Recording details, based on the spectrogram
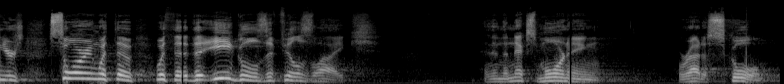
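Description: A man preaching a sermon as a pastor, animated and rising to impassioned pleading. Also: a little high. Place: church stage. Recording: long reverb of a church hall.

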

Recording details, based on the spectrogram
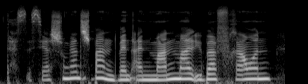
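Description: A woman's voice: on the high side, steady tone, normal speed, a little mellow, dry recording, studio quality. A German woman co-hosting a podcast, chatting casually with her co-host and often using fillers and laughing. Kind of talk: casual chat. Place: home room with windows closed.

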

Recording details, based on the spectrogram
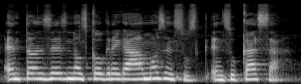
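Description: A woman's voice: on the high side, fairly even intonation, normal speed, dark tone. A young woman from the United States, a guest on an interview show, telling her faith story in a hesitant way with many fillers and restarts. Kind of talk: testimony interview.

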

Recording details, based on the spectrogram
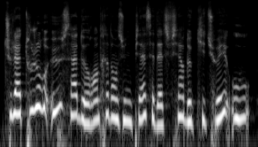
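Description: A woman's voice: high-pitched, lively intonation, fairly quick, warm tone. Woman podcast host, reads the intro, then chats and asks stuff. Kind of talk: scripted intro then casual interview.

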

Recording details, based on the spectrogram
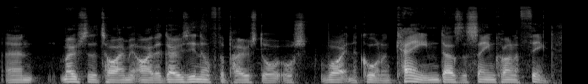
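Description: Hoarse man chatting football. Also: fairly low pitch, steady tone, fairly quick. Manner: rambling, frequent restarts and fillers. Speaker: football podcast host. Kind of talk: casual solo podcast chat.

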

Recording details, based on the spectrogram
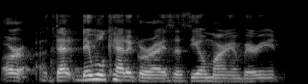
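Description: Young woman hyping up her podcast, slangy, says like a lot, kinda low voice. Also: brisk. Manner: upbeat, slangy, lots of "like". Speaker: podcast co-host. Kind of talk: casual chat.

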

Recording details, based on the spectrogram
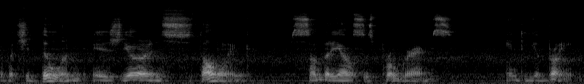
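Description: A man's voice: deep voice, slight background noise. A man co-hosting a podcast, talking in a blunt, emphatic way and making rhetorical points in an opinionated conversational monologue. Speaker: podcast co-host.

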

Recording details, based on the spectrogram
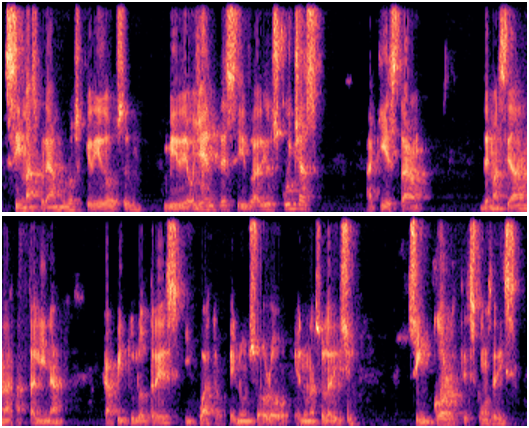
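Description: Male host, radio theatre forum: very low pitch, deliberate and slow, roomy sound. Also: animated, fairly bright tone. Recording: echoey room.

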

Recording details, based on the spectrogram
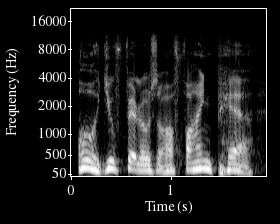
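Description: A man's voice: fairly high pitch, expressive, moderate pace, natural voice. A man playing a pompous, gullible and self-satisfied suitor in a gothic comedy audio drama. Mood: eager, pleased.

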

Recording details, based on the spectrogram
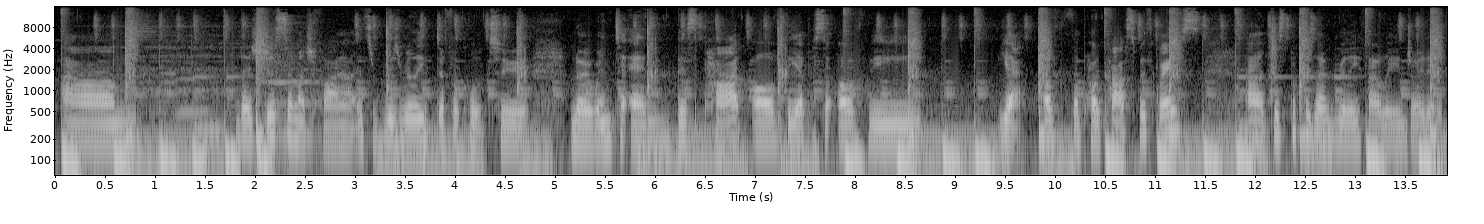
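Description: A woman's voice: on the low side, normal speed, over music. A woman hosting a casual podcast interview, chatty and rambling, with lots of fillers and restarts. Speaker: podcast host.

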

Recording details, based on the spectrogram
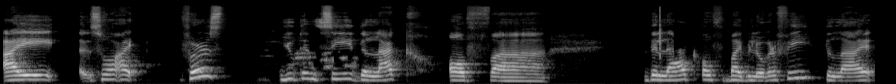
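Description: Casting: Salvadoran-accented woman, Spanish native, hesitant interview guest, mid pitch. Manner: halting, many restarts and fillers. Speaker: author and journalist guest.

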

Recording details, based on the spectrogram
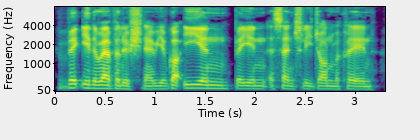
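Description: A man's voice: on the low side, fairly even intonation, fast talker. A man chatting casually as a fan on a podcast, rambling a little hesitantly.

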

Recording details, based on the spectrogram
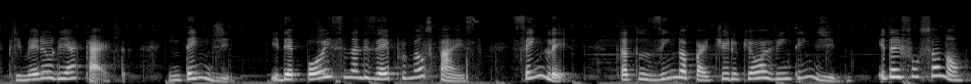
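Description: A woman giving interview answers in a measured, steady, explanatory way, voicing them in translation. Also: a little high, husky.

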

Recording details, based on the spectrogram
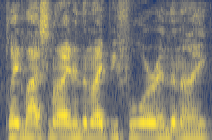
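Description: A hoarse man from Pennsylvania, a local musician, telling stories about his past in a plain-spoken way. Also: fairly high pitch, monotone, a little fast, dark tone. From Schuylkill County, Pennsylvania. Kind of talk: casual interview chat.

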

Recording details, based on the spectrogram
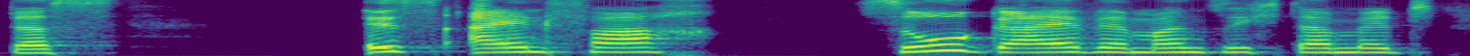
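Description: A woman's voice: fairly high pitch, level tone, slow. A woman co-hosting a podcast as a business coach, chatting casually and enthusiastically, with many fillers. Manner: enthusiastic, gushing, lots of fillers.

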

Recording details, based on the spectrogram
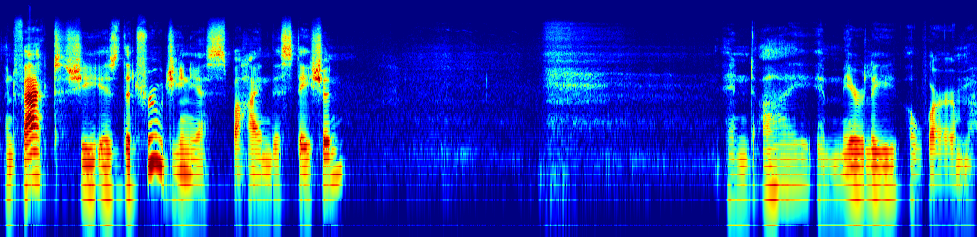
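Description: A man's voice: lowish voice, animated, a little slow, background noise. A man playing a panicked, melodramatic radio announcer in a radio play about an alien invasion. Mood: solemn, defeated. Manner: overdramatic, grandiose.

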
